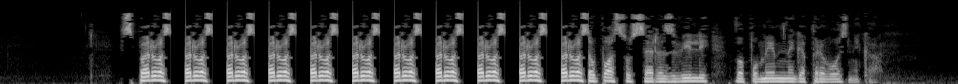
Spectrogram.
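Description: Low-bitrate audio saved at a high bitrate runs through the whole speech clip. Nothing is present above about 11.4 kHz, and the dull, smeared MP3 artefacts point to a likely 32 kbit/s encoding later re-saved at 256 kbit/s, which could not restore the missing detail.

Stutter with silent gaps, from 1.71 s to 5.88 s: a 268 ms burst repeats ten times, each followed by 150 ms of digital silence, every 418 ms. The player or stream likely stalled, replaying its last fragment at each retry, and the audio meant for that stretch is lost.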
